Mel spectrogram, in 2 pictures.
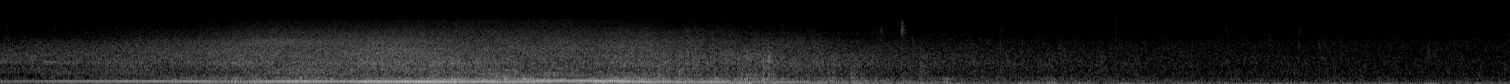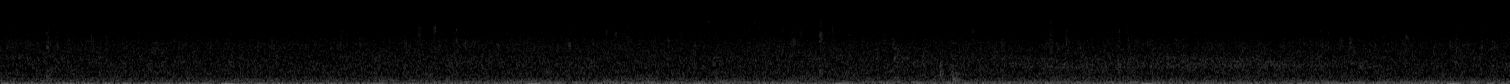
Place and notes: mainz-gonsenheim, am haag: terrasse - the city, the country & me: covered porch
under a covered porch while it rains
the city, the country & me: october 16, 2010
